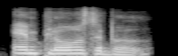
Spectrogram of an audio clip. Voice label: "implausible", Indian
